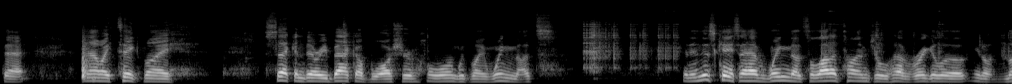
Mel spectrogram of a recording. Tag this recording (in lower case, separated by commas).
inside a small room, speech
